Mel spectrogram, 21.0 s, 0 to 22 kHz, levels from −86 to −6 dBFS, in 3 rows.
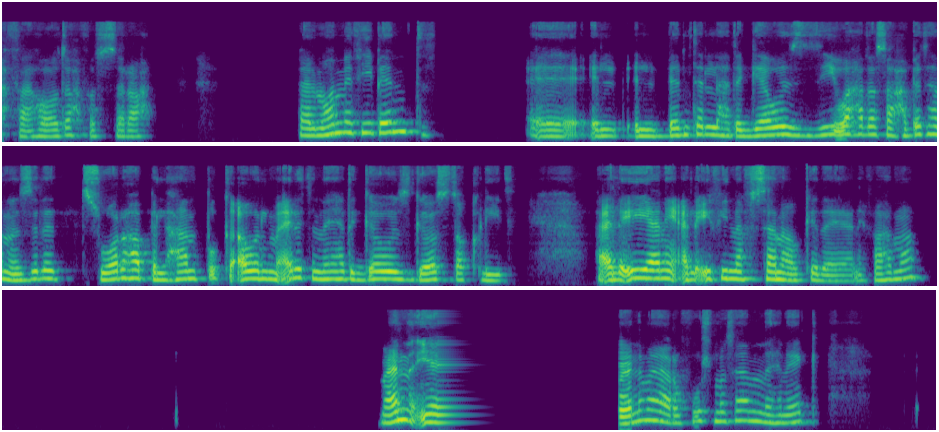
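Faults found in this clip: Long network dropout, 17.29–18.67 s: last sound smeared into a fading buzz, then about 1 s of silence; 1.36 s never played. Likely network packet loss outlasting concealment.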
